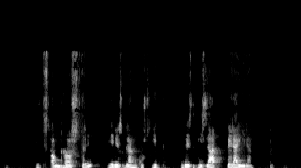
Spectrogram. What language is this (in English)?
Occitan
